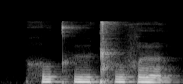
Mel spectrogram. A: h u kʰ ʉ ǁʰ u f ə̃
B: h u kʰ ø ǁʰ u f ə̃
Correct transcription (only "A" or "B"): A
